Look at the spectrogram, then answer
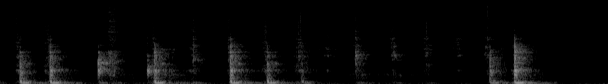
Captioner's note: knife chopping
